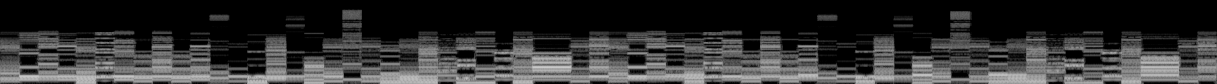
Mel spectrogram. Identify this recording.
A shuffled and heavily processed sample from the spectrum synth room in Metasynth. It is completely smoothed and normalized then sped up, it is nearly impossible to tell it is made from a female voice. The original input was myself singing part of the song Strangest Thing by Clare Maguire.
